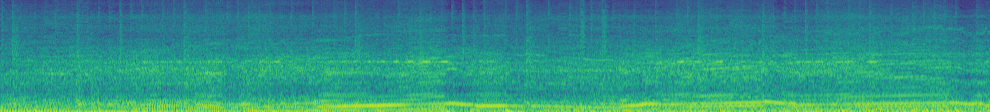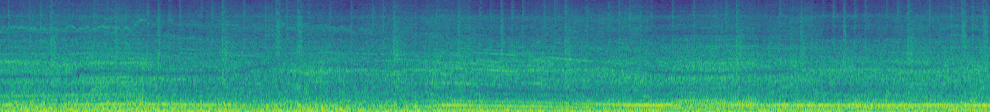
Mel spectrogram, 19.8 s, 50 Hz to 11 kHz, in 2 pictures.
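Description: KTM RC 390's single-cylinder engine under way: the revs climb and drop back sharply twice in the first half as it shifts up, then hold steady at cruise, ease off and pick up again near the end.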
